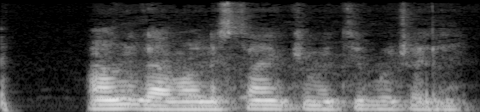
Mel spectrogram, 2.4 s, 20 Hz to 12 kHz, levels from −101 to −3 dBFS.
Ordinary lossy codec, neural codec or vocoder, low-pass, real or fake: Opus, 64 kbps; none; 10.8 kHz; real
